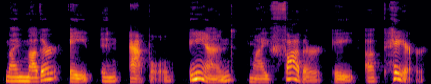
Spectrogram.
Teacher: in mother the first syllable is stressed in apple the first syllable is stressed and father the first syllable is stressed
